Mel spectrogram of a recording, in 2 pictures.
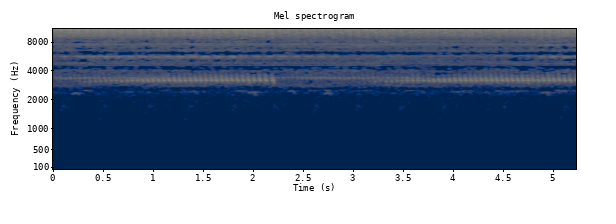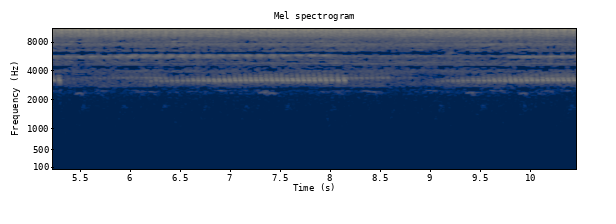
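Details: Crickets at night in a calm, quiet ambience: repeated high trilling bursts lasting a few seconds each, steady and unbroken, layered over a continuous sharp insect drone.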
